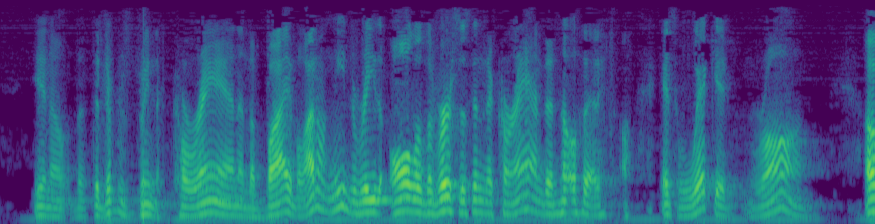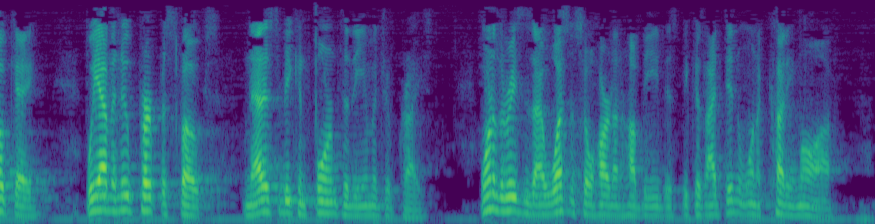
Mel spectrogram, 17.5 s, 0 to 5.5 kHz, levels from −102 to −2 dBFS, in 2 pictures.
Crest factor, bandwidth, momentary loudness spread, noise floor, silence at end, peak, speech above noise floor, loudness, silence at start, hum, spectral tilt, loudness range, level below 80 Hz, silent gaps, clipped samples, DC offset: 22 dB; 5.2 kHz; 15 LU; -64 dBFS; 0.05 s; -10 dBFS; 33 dB; -32 LUFS; 0.35 s; none; -10 dB/octave; 5 LU; -56 dBFS; none; under 0.1%; under 0.1%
